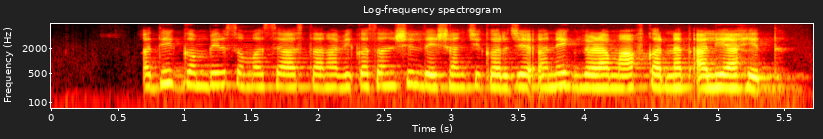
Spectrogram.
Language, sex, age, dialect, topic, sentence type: Marathi, female, 25-30, Standard Marathi, banking, statement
